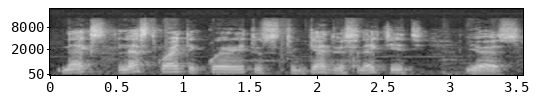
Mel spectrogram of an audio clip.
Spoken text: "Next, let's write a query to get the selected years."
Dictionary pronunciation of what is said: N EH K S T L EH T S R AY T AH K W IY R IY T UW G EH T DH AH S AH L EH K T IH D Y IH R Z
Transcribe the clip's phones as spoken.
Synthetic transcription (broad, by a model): N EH K S T L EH T S R AY T AH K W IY R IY T UW G EH T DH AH S AH L EH K T IH D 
